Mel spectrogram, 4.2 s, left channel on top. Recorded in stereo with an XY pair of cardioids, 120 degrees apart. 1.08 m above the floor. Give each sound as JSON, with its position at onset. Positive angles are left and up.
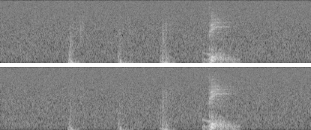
{"t": 0.9, "sound": "footsteps", "azimuth_deg": 25}
{"t": 2.7, "sound": "whispering", "azimuth_deg": -20}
